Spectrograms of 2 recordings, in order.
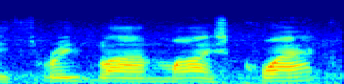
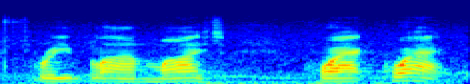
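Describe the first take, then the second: First: Slow chant, "quack" lifted at the end; cadence with a quack. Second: Slow chant, "quack, quack" punched at the end; cadence with two quacks. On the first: Teacher showing students how to fill out the call, slow chant. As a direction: draw it out and pop the quack. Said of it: "all you gotta do is say". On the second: Teacher giving the alternate duck-call rhythm, slow chant. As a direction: add a second quack on the tail. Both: Shown as a demonstration.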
